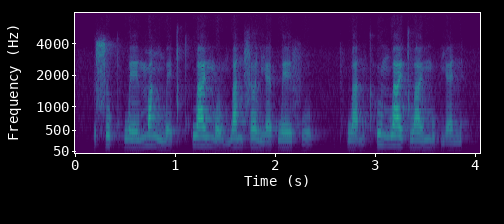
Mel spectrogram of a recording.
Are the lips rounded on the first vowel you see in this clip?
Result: yes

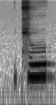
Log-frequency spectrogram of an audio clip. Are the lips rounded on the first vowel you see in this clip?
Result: yes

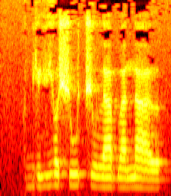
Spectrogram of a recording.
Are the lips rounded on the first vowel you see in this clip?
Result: yes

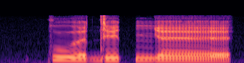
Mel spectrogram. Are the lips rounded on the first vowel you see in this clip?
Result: yes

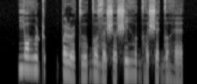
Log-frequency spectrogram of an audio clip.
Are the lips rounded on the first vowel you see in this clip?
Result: yes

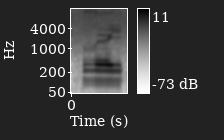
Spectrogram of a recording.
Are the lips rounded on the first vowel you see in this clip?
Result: no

